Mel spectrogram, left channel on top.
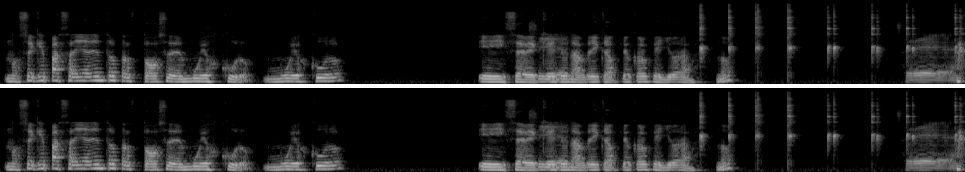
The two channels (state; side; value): identical; both; correlation 1.00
